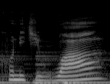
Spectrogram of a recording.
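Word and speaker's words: こんにちは: it on the comments konnichiwa even though konnichiwa is pronounced konichiwa the hiragana here is ha right that's just how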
